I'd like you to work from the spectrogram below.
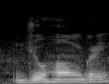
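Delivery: put-on nice, sweet tone in a Spanish accent. Retelling what a woman asked early in the morning: nice sweet Spanish accent. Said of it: "in her nice, sweet Spanish accent".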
